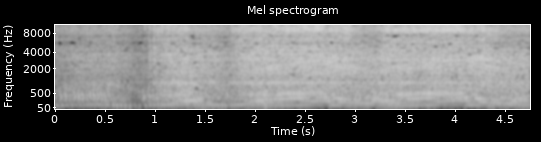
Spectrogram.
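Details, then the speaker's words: Honda Vario 125 scooter after engine overhaul following oil neglect: double-starting only gave a "lep-lep" sputter before repair; now smooth, even revs climbing and falling cleanly with no knocks or rattles, normal running. "Oke bosku, alhamdulillah sudah selesai di kolter ya. Dan suaranya halus bosku, suaranya bosku ya, halus ya."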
